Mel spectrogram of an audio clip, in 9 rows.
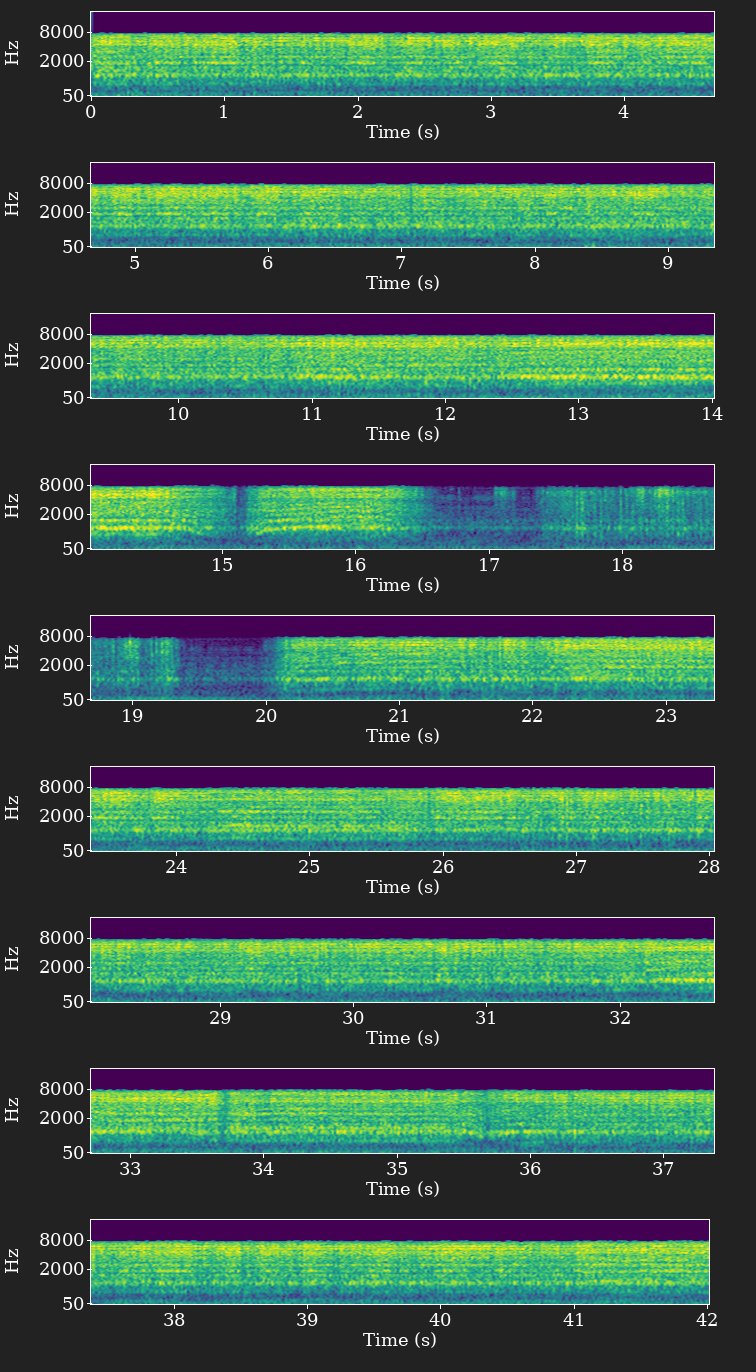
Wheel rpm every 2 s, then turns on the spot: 160, 160, 160, 160, 160, 160, 160, 90, 20, 20, 140, 160, 160, 160, 160, 160, 160, 150, 160, 160, 160.
16-18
